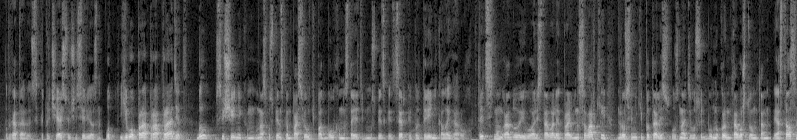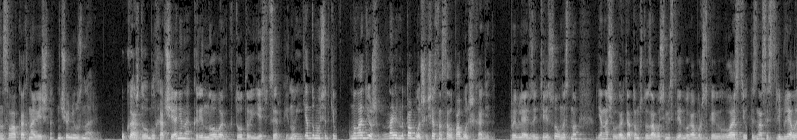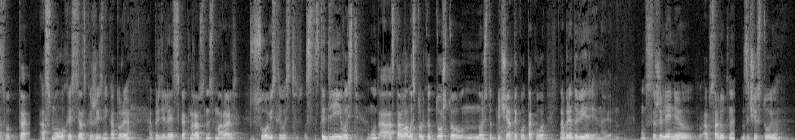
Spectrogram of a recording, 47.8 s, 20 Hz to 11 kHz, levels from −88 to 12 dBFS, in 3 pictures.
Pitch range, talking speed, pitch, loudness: 110-150 Hz, 145 wpm, 125 Hz, -15 LUFS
